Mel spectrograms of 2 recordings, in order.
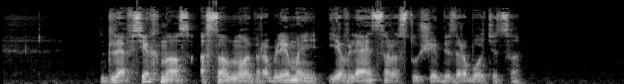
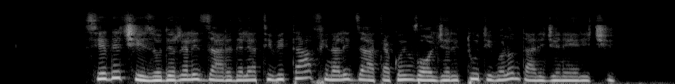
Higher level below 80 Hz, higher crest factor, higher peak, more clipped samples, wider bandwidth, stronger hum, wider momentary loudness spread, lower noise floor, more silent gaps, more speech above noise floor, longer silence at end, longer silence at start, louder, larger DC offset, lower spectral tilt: about the same, -46 dBFS vs -46 dBFS; about the same, 18 dB vs 14 dB; first, 0 dBFS vs -10 dBFS; neither; first, 16.5 kHz vs 11 kHz; neither; first, 12 LU vs 8 LU; second, -64 dBFS vs -87 dBFS; neither; second, 48 dB vs 66 dB; first, 1.05 s vs 0.6 s; about the same, 1 s vs 0.9 s; first, -14 LUFS vs -23 LUFS; neither; second, -2.5 dB/octave vs -7 dB/octave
